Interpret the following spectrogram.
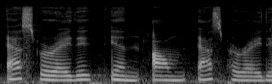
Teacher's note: Can you stress un? Make it high.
